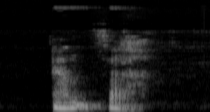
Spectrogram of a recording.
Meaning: The pollen-bearing part of the stamen of a flower
- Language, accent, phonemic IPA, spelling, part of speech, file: English, Southern England, /ˈæn.θə/, anther, noun, LL-Q1860 (eng)-anther.wav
